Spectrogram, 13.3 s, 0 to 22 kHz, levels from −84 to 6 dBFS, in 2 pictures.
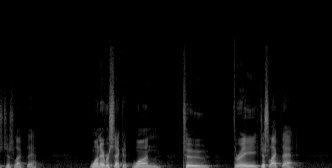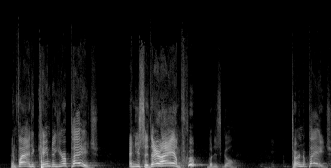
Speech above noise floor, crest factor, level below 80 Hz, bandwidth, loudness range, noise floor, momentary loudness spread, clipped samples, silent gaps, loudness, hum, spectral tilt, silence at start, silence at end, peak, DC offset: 50 dB; 22 dB; -36 dBFS; 16 kHz; 13 LU; -70 dBFS; 21 LU; under 0.1%; none; -20 LUFS; none; -5.5 dB/octave; 0.1 s; 0.15 s; 0 dBFS; under 0.1%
